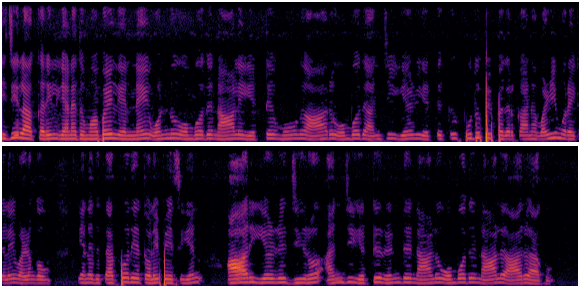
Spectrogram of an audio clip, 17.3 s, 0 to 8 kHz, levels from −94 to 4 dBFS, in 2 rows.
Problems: low volume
